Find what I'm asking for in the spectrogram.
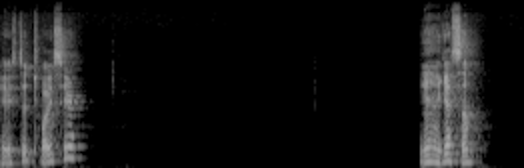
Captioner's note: silence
